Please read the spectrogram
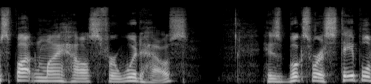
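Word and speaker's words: Wodehouse: Small nit to pick, his name is pronounced Woodhouse.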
